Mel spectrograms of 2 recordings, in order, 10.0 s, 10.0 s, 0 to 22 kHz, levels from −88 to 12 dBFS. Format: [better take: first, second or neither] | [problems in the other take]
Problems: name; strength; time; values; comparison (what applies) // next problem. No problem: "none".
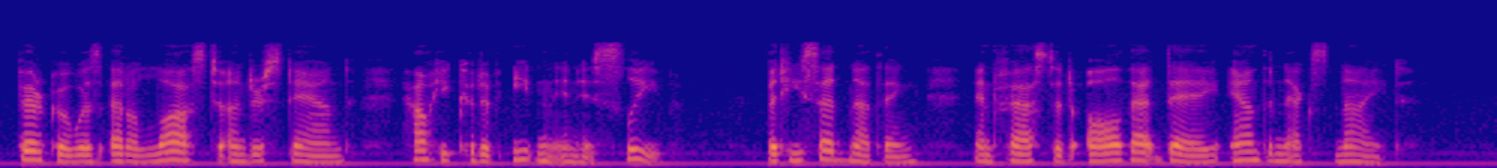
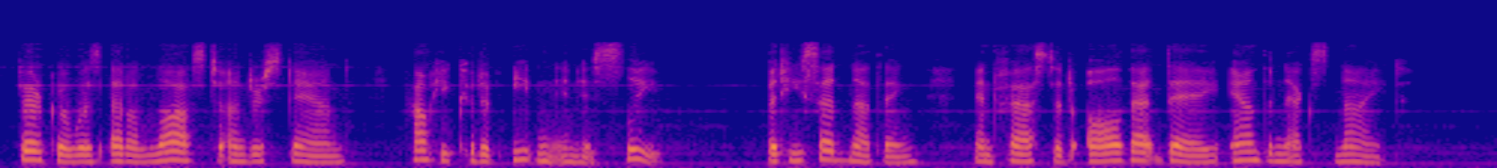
first | noise reduction (neural separator model SepFormer DNS4)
